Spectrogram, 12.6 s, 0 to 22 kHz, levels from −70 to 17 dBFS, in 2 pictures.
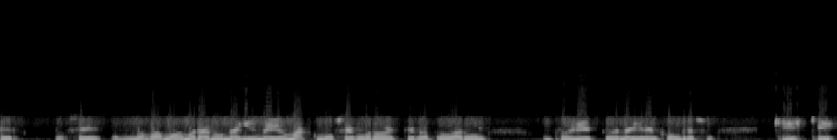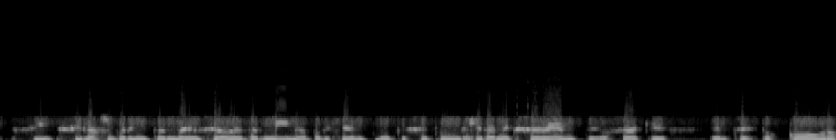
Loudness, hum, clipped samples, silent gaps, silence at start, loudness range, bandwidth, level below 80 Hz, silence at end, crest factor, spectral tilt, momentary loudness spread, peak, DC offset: -20 LUFS; none; under 0.1%; none; 0 s; 2 LU; 8.4 kHz; -58 dBFS; 0 s; 12 dB; -7.5 dB/octave; 8 LU; -8 dBFS; under 0.1%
